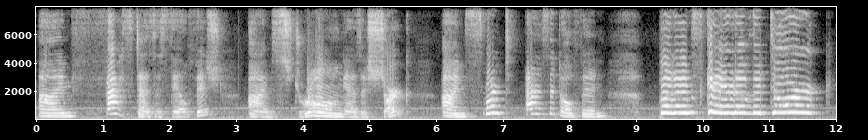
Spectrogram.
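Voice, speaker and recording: A woman's voice: on the high side, big pitch swings, very slow, a bit bright, heavily acted. A woman voicing an earnest, anxious male fish from a picture book in emphatic, singsong rhyme. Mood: boastful, scared. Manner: emphatic, singsong rhyming declarations. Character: earnest, anxious male cartoon fish, brave but afraid.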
